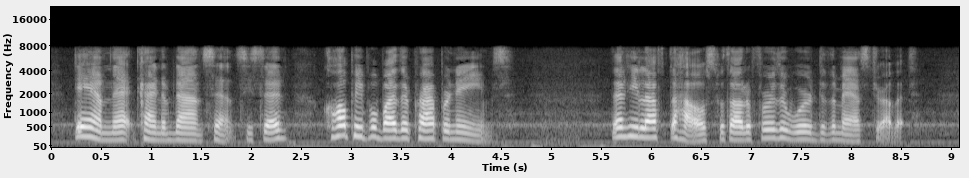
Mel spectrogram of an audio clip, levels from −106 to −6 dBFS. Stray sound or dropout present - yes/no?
no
